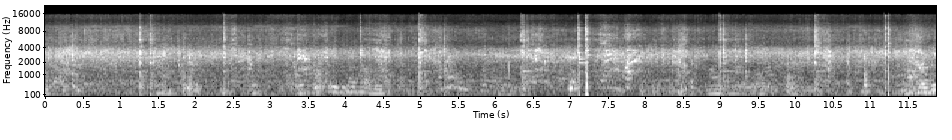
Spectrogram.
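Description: Pointed gourd pieces in a spiced yogurt masala sizzling in oil in a metal kadai while a spatula stirs them, with irregular clicks and scrapes of the spatula against the pan. The gourd is being sautéed down (kosha), about half done.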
